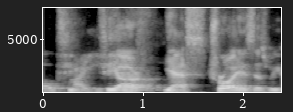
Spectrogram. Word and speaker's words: Troyes: Yes, Troyes, as we call them. Yes. Troyes. Trois. How do you say it? Trois.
